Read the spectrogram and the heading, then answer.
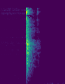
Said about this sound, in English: That was the exact clap I was looking for.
